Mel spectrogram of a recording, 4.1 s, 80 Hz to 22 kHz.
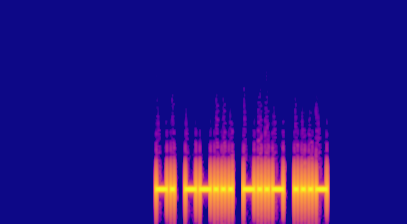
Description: Morse code, heard as a keyed tone, about 31 wpm, 700 Hz. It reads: N7XV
